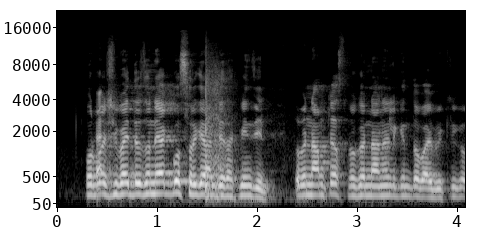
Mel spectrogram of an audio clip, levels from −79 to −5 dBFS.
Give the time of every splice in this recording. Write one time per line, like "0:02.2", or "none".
0:02.2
